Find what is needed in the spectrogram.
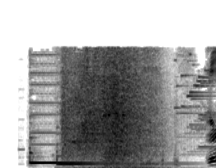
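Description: Logo intro sound effect: a two-note falling chime, like a ding-dong, over a rushing swell of noise that fades out within about a second and a half while the chime rings on.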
